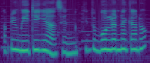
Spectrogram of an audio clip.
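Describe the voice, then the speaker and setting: A woman's voice: high-pitched, fairly even intonation, quick pace, mellow, faint music behind, voice pushed up, lightly acted. A woman voicing a sweet young female student in a romantic story, earnest and plaintive. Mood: pleading, tender.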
